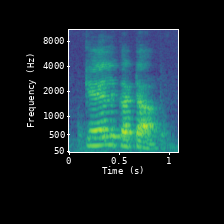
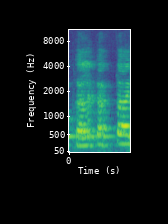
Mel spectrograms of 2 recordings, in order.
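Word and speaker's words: Calcutta: Britishers की capital थी कैलकटा। वो कलकत्ता इसका नाम है बेसिकली, तो बेटा इसे कलकत्ता बोलते हैं।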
